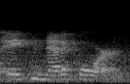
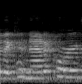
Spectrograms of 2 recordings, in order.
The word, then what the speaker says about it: kinetochore: Ring structure on each sister chromatid called a kinetochore. C-H-O-R-E, but it's not pronounced chore. It's pronounced core.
